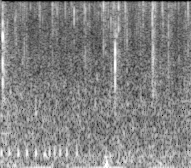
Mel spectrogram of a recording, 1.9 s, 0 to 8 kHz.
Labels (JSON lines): {"label": "biophony, pulse", "recorder": "SoundTrap 500"}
